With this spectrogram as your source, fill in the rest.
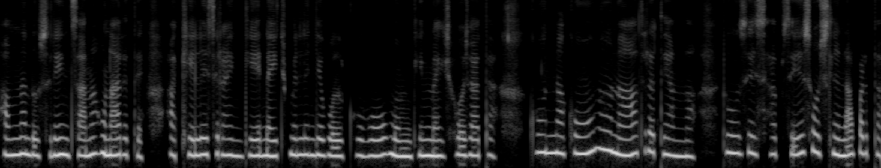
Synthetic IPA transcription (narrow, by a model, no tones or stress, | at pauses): hɐmnad̪uːsɾeɪnsaːnaɦoːnaɾɛt̪ɛːɐkʰeːleseɾɐɦẽŋɡenɐit͡ʃmɪlẽːŋɡeboːlkoɦomʊmkɪnːɐĩt͡ʃɦod͡ʒaːt̪akoːnːakoːnɦoːnaːt̪ɾɛt̪ẽɦɐmnat̪osesəbsesoːt͡ʃleːnapɐɽt̪a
